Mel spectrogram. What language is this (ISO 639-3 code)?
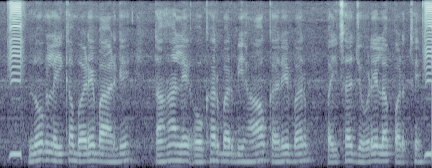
hne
